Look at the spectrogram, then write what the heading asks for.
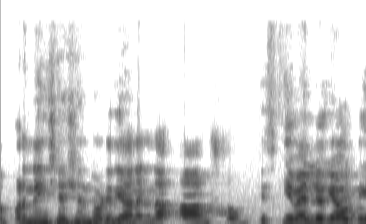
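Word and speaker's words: ångström: इसे बोलते हैं आर्मस्ट। क्या बोलते हैं इसे? आर्मस्ट करके। स्पेलिंग थोड़ी अलग होती है। ए एन जी एस टी आर ओ एम होता है। तो प्रोनंसिएशन थोड़ी ध्यान रखना। आर्मस्ट इसकी वैल्यू क्या होती है?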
